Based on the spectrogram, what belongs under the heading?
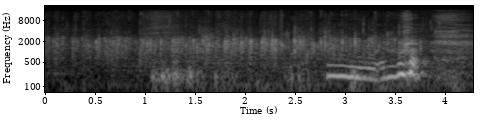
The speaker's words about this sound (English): A big applause, please, for Introduction to Particles Physics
